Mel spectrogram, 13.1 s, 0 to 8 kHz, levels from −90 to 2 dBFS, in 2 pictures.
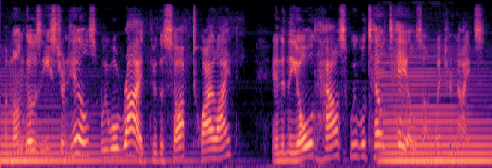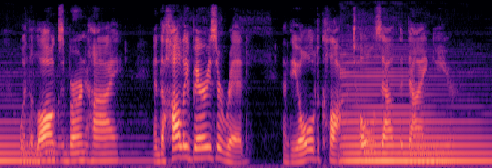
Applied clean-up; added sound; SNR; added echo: none; Bowed string instrument; 5 dB; none.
